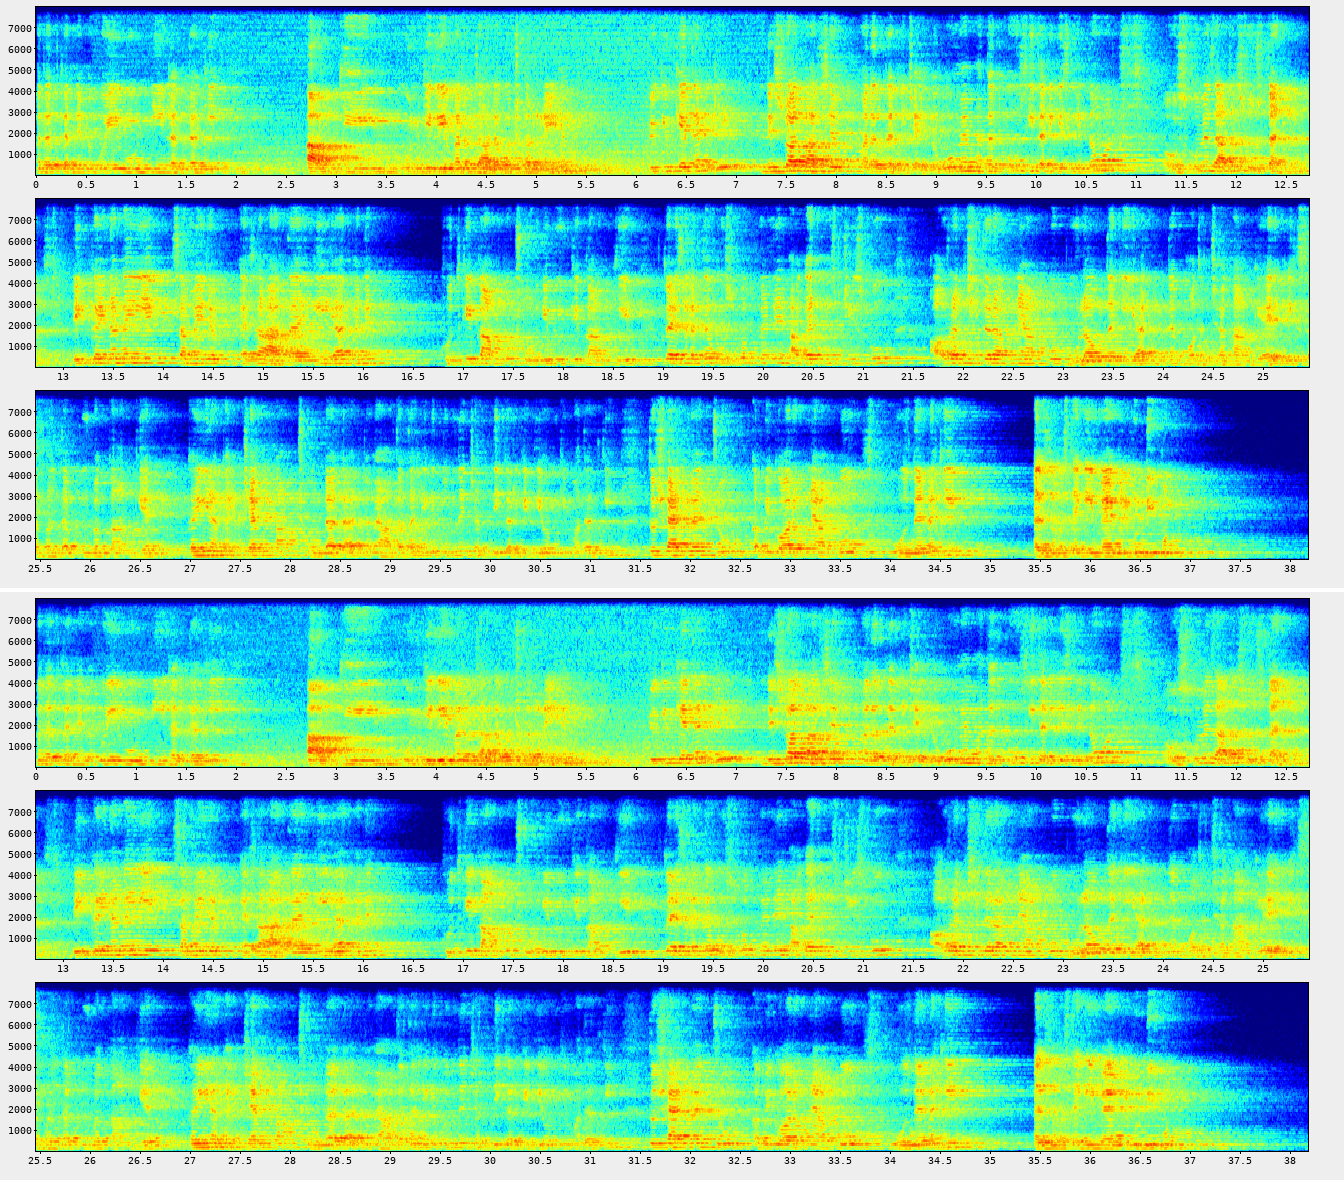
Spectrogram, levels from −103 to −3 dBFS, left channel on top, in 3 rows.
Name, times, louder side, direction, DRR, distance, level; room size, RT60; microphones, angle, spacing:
voice 1, 0.0-2.0 2.7-5.3 6.1-7.0 7.2-16.1 16.8-26.7 27.0-34.7 35.4-36.8, left 1 dB, 30° left, -2 dB, 3.2 m, -24 dB
sound 1, 0.5-7.3, left 1 dB, 15° left, 0.8 m, -36 dB
12.0 x 9.1 x 7.4 m, 2.5 s
head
